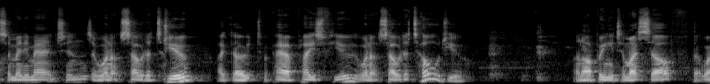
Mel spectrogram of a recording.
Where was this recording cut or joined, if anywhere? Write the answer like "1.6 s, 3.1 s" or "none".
1.6 s, 2.1 s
